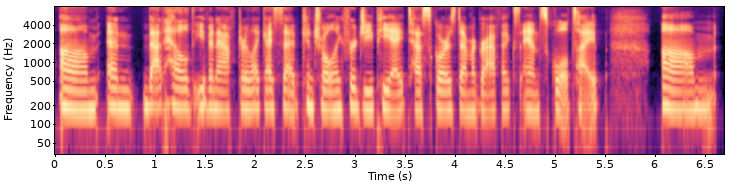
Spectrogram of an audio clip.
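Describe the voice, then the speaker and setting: Woman, fairly low pitch, podcast co-host, informal explainer, conversational, dry recording. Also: little pitch movement, normal speed, a bit bright, no echo. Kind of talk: casual explanatory podcast discussion.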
